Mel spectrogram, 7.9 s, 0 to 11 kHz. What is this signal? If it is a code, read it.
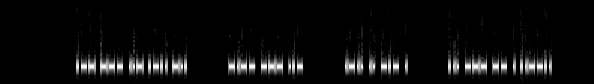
Morse code, heard as a keyed tone, about 42 wpm, 700 Hz. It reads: WOULD YOU LIKE SOME?
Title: 3x Word-Spacing - Sentences from Top 100 Words - 45wpm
